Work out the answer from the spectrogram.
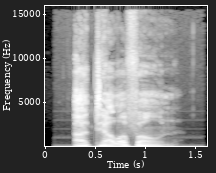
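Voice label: "telephone", male, english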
